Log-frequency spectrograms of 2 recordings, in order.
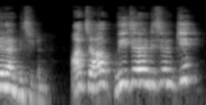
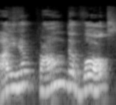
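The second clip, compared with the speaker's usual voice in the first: very slow, word by word, as if writing on the board; slow dictation; much slower than usual. Shown as a demonstration. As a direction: dictate it slowly for the class. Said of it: "second সেন্টেন্সটা লিখেছি". (বোর্ডে লেখার মতো খুব ধীরে বলা)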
